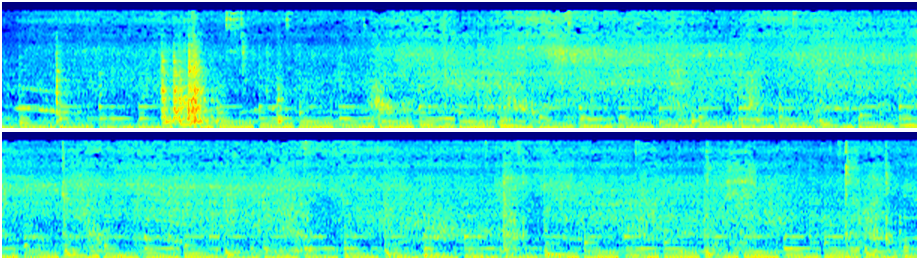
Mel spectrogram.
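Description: Raw tripe and intestines sizzling in hot oil and masala in a large aluminium kadhai, stirred and scraped with a metal spatula; a sharp clatter about a second and a half in.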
